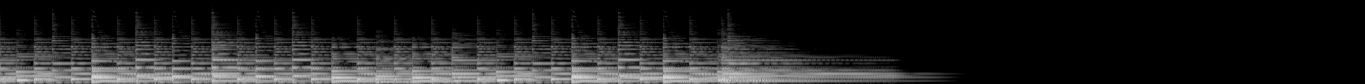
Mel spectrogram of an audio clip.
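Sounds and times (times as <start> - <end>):
guitar playing a waltz: 0.0 - 9.3.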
